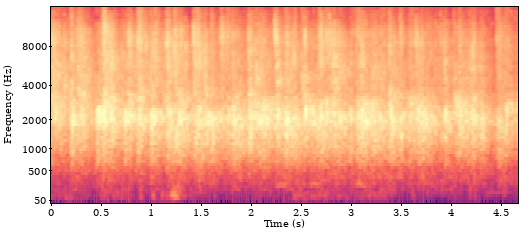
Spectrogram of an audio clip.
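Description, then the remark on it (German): A crowd applauds steadily, many hands clapping at once in a dense, continuous patter that holds at an even, fairly loud level throughout without pause. “Klatscht mal jeder, der im Raum ist, der schon mal was mit Depressionen direkt oder indirekt zu tun hatte.”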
